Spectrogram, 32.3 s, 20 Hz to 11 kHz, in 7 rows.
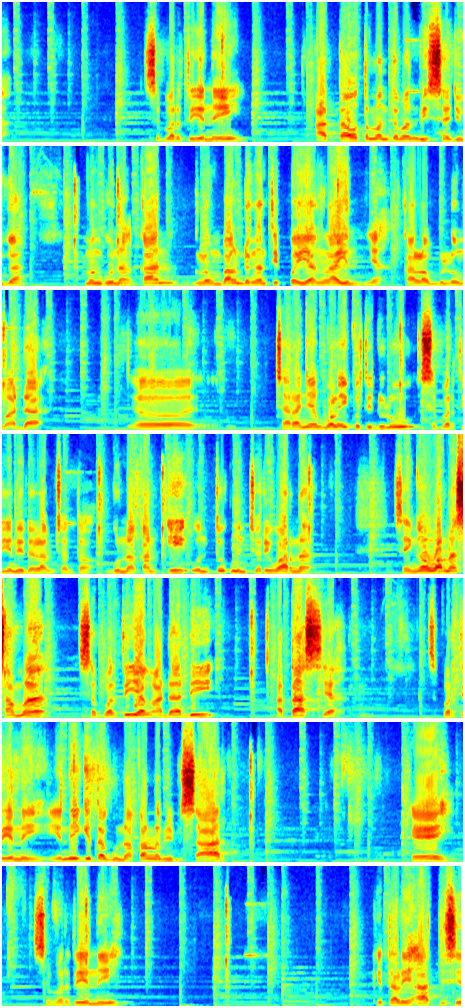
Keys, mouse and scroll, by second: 6.5 Pause, 7.9-12.5 drag, 12.5 shift+i, 13.1-29.6 shift+drag, 29.6 shift+space, 29.8 shift+click, 30.1 shift+space.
